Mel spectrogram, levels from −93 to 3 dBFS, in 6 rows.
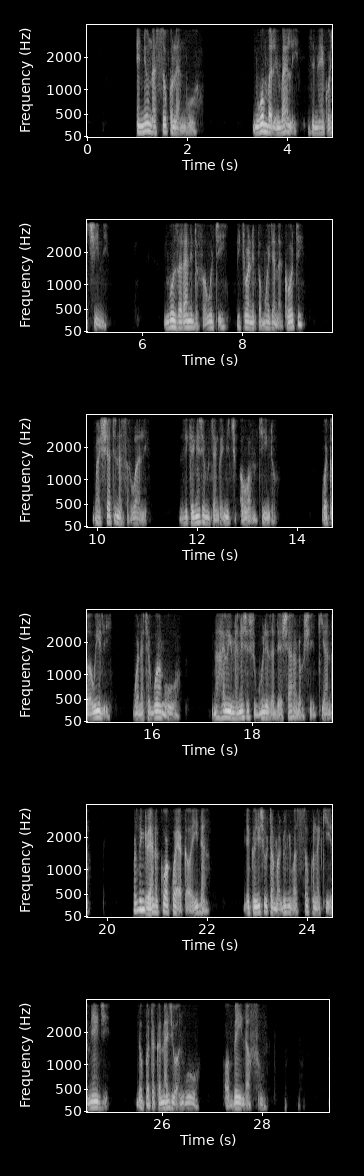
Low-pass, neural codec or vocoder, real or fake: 3.6 kHz; codec, 24 kHz, 0.9 kbps, WavTokenizer, small release; fake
